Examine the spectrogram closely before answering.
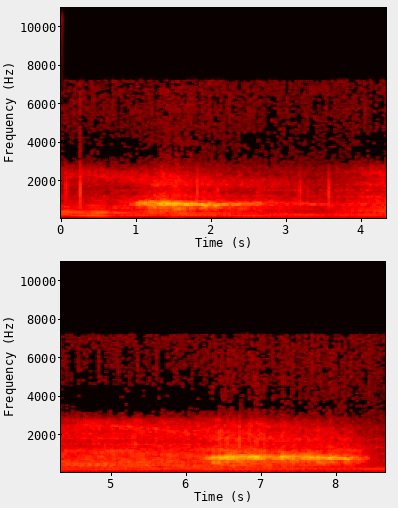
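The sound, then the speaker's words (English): A speeding car's engine rumbles, with two high squealing bursts like tires or brakes as it slows to a stop at a stoplight changing from green to red, the motor idling steadily in between. No one speaks. “close behind him speeds another car, a police car”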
